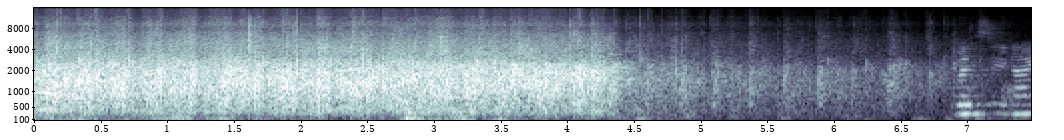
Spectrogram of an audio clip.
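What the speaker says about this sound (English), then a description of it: "one more round of applause for all of our soloists" An audience at a school cabaret night gives the soloists loud, dense applause for about four seconds, then it fades to scattered claps as a voice begins speaking.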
